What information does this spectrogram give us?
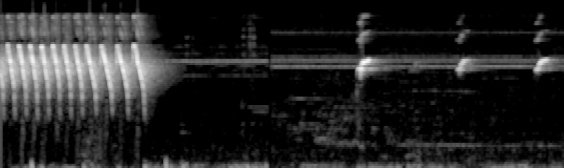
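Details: Canary lure song for young birds: a quick run of bright descending notes, then a faint sustained tone and three separated upslurred chirps with quiet gaps, faint low background hum.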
